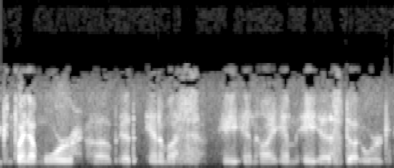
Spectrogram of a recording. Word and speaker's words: animas: I don't pronounce it well myself, but it's animas. A-N-I-M-A-S. It's not the Jungian word animus, which means essentially the masculine inside of a woman. It's souls. Yeah, animas.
